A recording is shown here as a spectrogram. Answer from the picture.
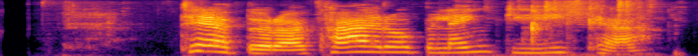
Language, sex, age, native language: Icelandic, female, 11, Icelandic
